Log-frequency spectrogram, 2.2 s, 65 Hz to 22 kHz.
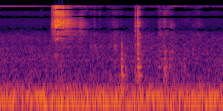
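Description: Light handling noises from a small 3D-printed plastic spring cannon and its micro servo: a short rustle about half a second in, then a few light clicks, over a steady low background hum.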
